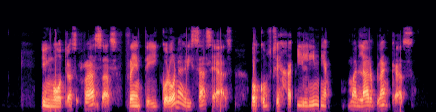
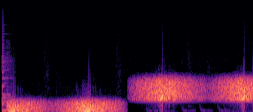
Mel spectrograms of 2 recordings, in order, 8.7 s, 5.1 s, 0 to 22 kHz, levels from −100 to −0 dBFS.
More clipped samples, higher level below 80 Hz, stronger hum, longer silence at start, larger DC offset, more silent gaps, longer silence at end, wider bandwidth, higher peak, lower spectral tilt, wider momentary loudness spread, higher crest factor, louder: neither; second, -58 dBFS vs -34 dBFS; neither; first, 0.85 s vs 0.05 s; neither; first, 2.46-2.50 s vs none; first, 0.5 s vs 0 s; first, 8.4 kHz vs 3 kHz; first, -2 dBFS vs -10 dBFS; second, -3.5 dB/octave vs -12.5 dB/octave; second, 10 LU vs 20 LU; about the same, 18 dB vs 18 dB; first, -19 LUFS vs -28 LUFS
